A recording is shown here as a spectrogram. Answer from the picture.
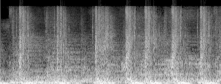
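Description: A rapid run of loud punch and hit thuds, several a second, as dubbed-in fight sound effects.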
